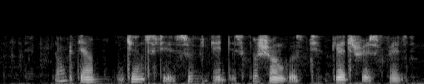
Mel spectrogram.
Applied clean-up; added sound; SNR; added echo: neural separator model SepFormer WHAM!.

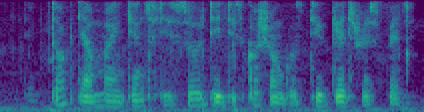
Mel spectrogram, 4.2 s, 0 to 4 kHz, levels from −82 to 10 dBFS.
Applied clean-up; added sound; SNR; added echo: none; Chewing, mastication; 16 dB; none.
